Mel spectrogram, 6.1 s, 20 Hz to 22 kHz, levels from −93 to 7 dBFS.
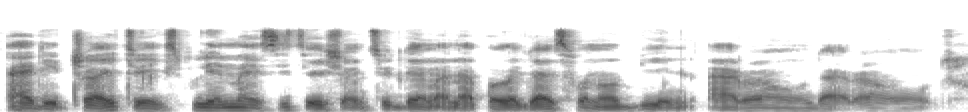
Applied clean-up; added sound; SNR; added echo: none; none; none; none.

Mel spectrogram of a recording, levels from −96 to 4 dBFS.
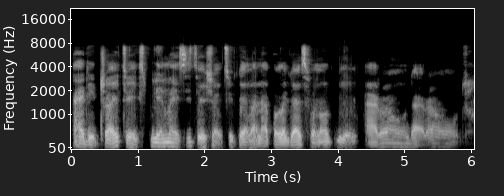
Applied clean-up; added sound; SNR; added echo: neural mask model Resemble Enhance denoiser.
